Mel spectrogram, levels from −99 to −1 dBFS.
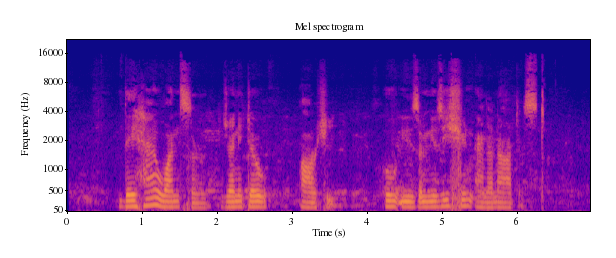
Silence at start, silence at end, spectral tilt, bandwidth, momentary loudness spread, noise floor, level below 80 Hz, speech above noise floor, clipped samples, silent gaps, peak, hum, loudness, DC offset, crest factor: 0.2 s; 0.6 s; -4.5 dB/octave; 16 kHz; 11 LU; -60 dBFS; -64 dBFS; 29 dB; under 0.1%; none; -14 dBFS; none; -32 LUFS; under 0.1%; 20 dB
